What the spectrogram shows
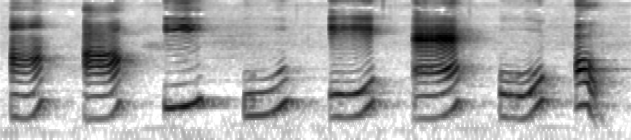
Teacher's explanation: इन स्वरों के उच्चारण में ह्रस्व स्वरों से दुगना समय लगता है। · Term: दीर्घ स्वर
